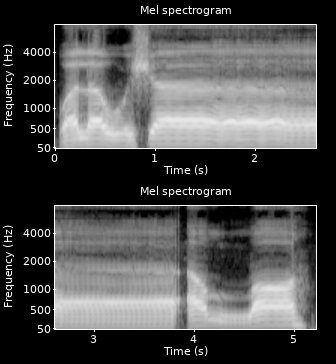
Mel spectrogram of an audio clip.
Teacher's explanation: maka lafaz Allahnya pun dibaca tebal dibaca tafkhim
